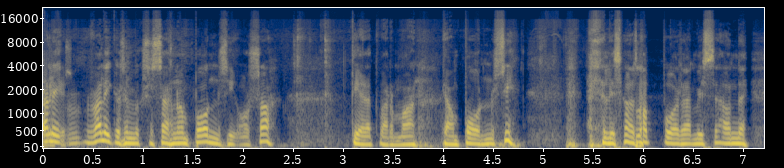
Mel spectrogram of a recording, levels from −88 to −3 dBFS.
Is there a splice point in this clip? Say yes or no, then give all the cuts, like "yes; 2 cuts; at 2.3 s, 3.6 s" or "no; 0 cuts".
yes; 2 cuts; at 4.0 s, 5.9 s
